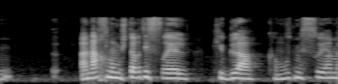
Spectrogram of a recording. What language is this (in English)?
Hebrew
